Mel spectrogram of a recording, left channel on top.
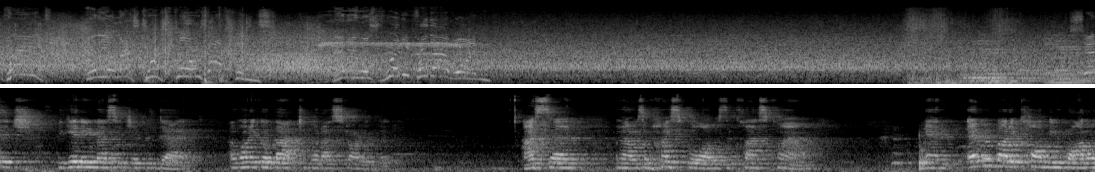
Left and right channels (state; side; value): different; both; correlation 0.00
